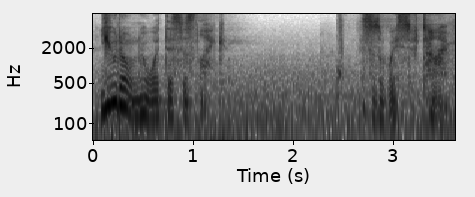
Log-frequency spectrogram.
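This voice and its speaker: Echoing, low-voiced, blunt smuggler woman voiced by an actress. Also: animated, moderate pace. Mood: bitter, defiant. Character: earnest, defiant working-class woman smuggler on the run. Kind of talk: scripted audio drama acting. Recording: long reverb, faint rumbling background noise.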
